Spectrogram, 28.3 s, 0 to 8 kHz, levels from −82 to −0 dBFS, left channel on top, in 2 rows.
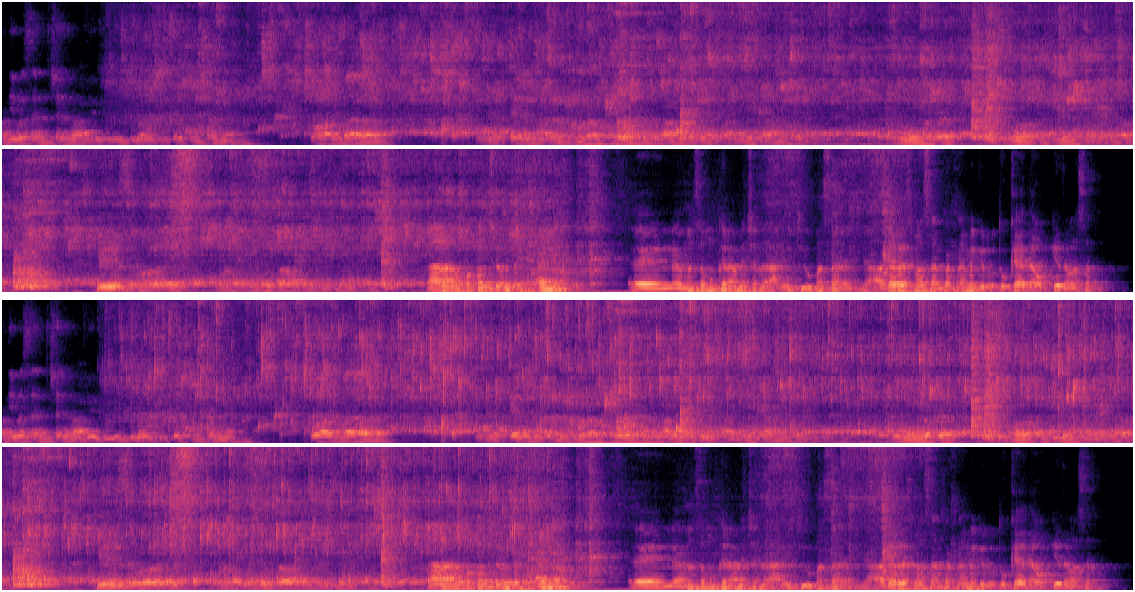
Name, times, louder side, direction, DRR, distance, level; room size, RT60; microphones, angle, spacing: voice 1, 0.0-3.1 3.9-4.8 5.9-10.0 11.0-14.3 15.4-16.4 16.7-18.8 20.3-21.3, right 2 dB, 55° right, -5 dB, 1.2 m, -31 dB
sound 1, 1.2-21.0, right 3 dB, 75° right, 0.6 m, -32 dB
Rattle (instrument), 7.1-26.1, right 1 dB, 30° right, 0.7 m, -34 dB
voice 2, 15.3-15.7 19.5-21.2 22.0-27.7, left 2 dB, 15° left, 3 dB, 0.3 m, -24 dB
6.0 x 2.1 x 3.1 m, 0.90 s
head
